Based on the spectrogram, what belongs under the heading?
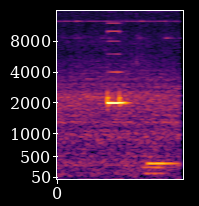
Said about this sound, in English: The Ask the A-Lady button is right under the convection cooking. So let's see what it does. You'll hear a beep, and then you'll hear the Echo Dot answer.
